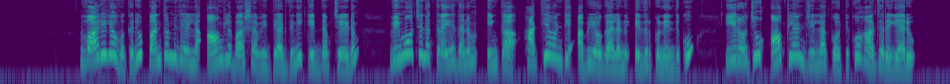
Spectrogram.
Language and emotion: Telugu, neutral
